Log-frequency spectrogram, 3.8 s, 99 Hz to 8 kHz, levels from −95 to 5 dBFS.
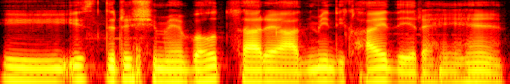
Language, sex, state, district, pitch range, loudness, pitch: Hindi, male, Jharkhand, Ranchi, 100-115 Hz, -20 LUFS, 110 Hz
